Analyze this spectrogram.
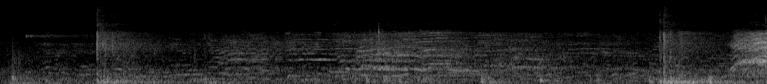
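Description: A volleyball is struck with sharp smacks in an echoing gym.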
